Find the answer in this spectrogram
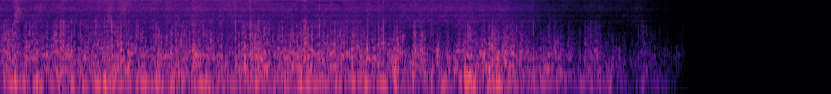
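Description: Helmet-mounted camera's sound of a mountain bike riding down a rough dirt trail: wind buffeting the microphone over the rattle and crunch of tyres and bike over the ground. It cuts off suddenly to silence about three and a half seconds in.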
